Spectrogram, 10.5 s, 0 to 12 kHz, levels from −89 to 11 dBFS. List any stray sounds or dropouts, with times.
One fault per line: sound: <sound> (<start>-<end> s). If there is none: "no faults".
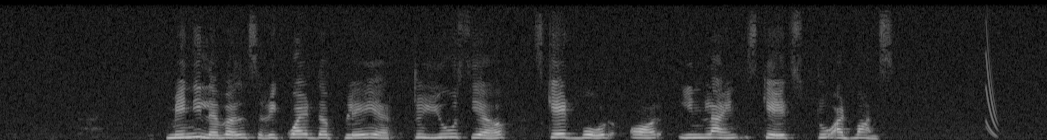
sound: chirp (9.9-10.0 s)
